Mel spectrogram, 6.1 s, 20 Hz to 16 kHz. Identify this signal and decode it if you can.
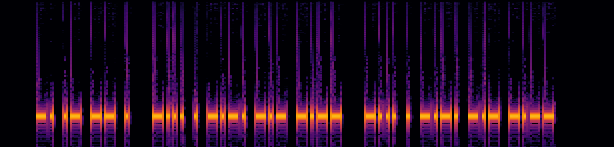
Morse code, heard as a keyed tone, about 34 wpm, 700 Hz. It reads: NAME BECKY BECKY
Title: K1USN SST QSO Practice 35wpm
